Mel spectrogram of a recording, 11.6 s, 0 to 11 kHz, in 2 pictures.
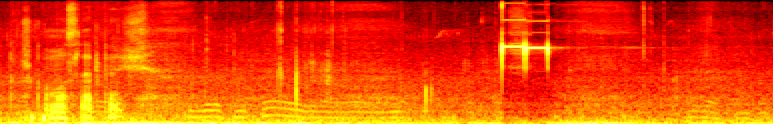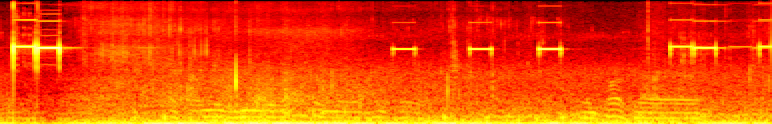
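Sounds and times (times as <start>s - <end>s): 
speech: 0.4s - 1.3s
electronic bite alarm on a fishing rod beeping: 3.8s - 4.9s, 5.9s - 6.6s, 8.8s - 11.5s.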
